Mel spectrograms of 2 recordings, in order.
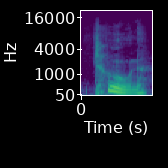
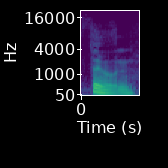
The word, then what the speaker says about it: Thun: And I've also been informed by my lovely wife that it is pronounced Tune, not Thune, even though it's spelled T-H-U-N.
